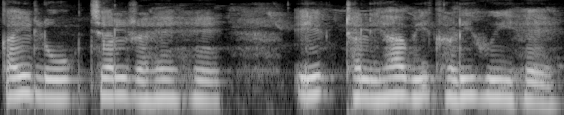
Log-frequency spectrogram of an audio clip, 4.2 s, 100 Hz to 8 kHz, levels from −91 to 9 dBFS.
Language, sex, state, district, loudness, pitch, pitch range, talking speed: Hindi, female, Uttar Pradesh, Lucknow, -17 LUFS, 195 Hz, 190-205 Hz, 155 wpm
